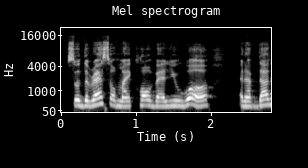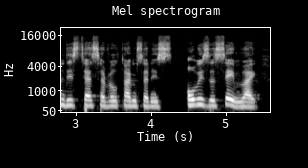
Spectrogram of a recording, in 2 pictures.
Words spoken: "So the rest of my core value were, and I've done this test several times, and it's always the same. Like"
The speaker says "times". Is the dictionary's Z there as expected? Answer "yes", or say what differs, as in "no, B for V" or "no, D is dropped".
no, S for Z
